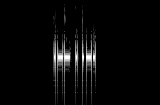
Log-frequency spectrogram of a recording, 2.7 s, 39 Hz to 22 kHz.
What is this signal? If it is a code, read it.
Morse code, heard as a keyed tone, about 42 wpm, 700 Hz. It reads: WER
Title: Top Three Letter Combinations in Words 40wpm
